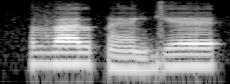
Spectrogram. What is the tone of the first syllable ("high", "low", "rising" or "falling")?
high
